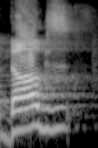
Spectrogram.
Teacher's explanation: si digo perro, dog, esa es sonora, y digo dogs, la S es sonora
